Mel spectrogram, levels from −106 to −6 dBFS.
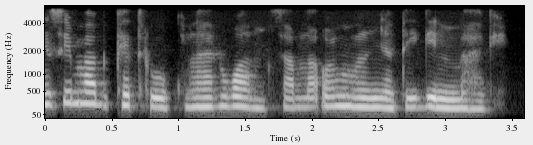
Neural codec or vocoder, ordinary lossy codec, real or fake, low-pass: autoencoder, 22.05 kHz, a latent of 192 numbers a frame, VITS, trained on one speaker; none; fake; 5.4 kHz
